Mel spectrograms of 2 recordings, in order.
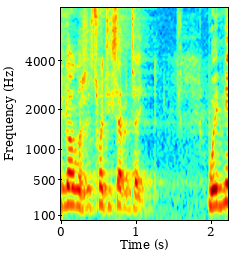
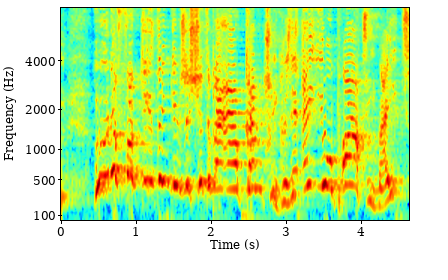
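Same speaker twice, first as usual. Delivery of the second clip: much higher, laughing as you shout; angry laughing rant; 11 semitones higher than usual. Real, not acted. Accusing the Tory party of not caring, laughing angry shout. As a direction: scoff in outrage.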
